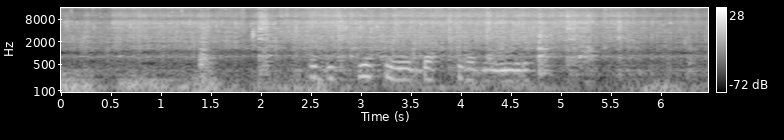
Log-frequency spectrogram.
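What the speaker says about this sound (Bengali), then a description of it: "পেঁয়াজটা ভাজা হচ্ছে।" Onions fry in oil with a steady, close sizzle alongside dried red chilli and five-spice seasoning for dal, broken by a few clinks and stirring scrapes while a person talks over it.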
